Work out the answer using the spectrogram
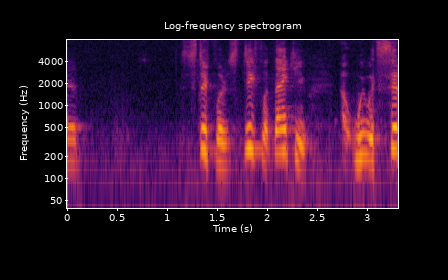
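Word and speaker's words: Stiefel: Stifler, thank you.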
